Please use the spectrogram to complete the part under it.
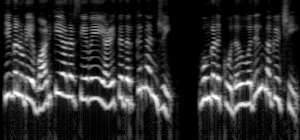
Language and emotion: Tamil, happy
